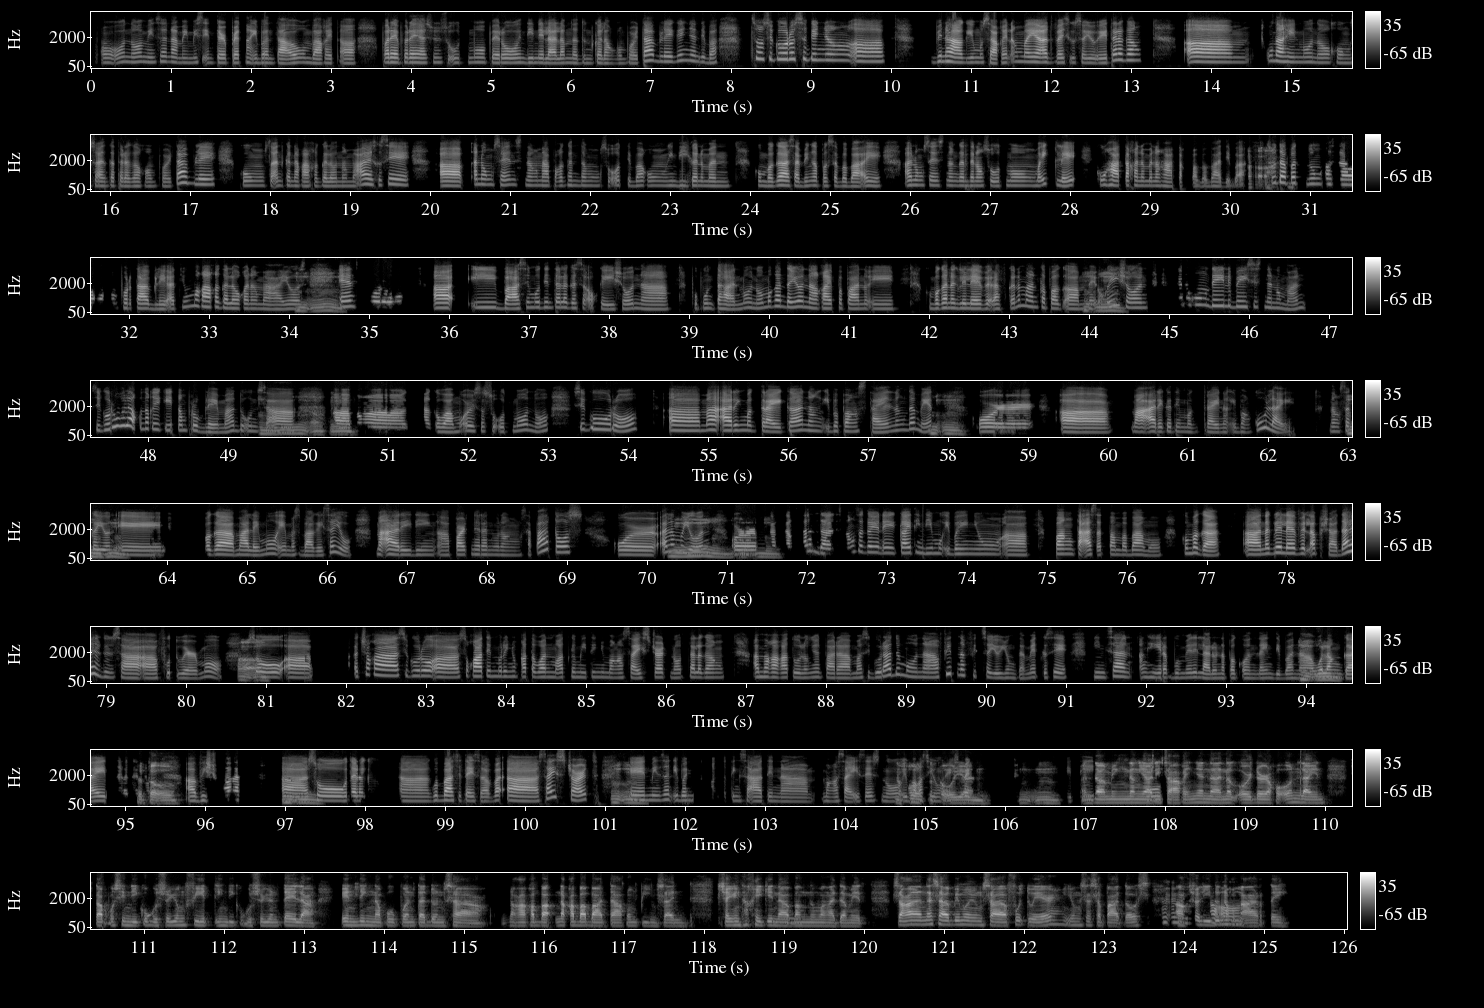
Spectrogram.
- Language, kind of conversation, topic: Filipino, advice, Paano ako makakahanap ng damit na akma at bagay sa akin?
- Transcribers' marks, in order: other background noise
